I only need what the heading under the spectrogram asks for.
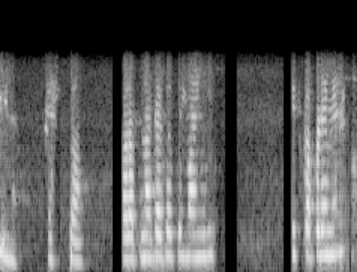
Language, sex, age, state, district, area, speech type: Urdu, female, 30-45, Uttar Pradesh, Rampur, urban, conversation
